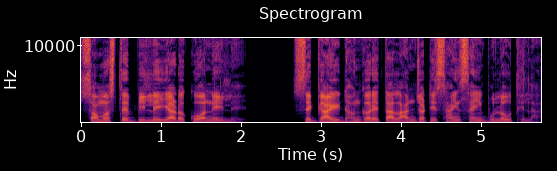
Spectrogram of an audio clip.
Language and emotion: Odia, neutral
